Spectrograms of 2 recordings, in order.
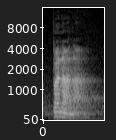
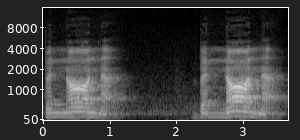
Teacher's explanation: because I don't stress the second syllable so to fix this I will stress the second syllable really hard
